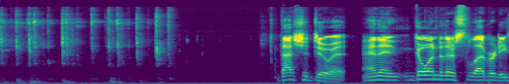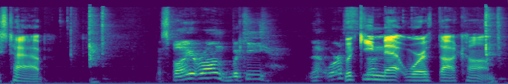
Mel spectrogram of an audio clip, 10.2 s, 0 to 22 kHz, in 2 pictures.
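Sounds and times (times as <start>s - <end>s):
rapid typing on a computer keyboard entering a web address: 0.0s - 1.9s, 5.8s - 6.2s
speech: 2.8s - 5.6s, 6.7s - 10.1s.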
